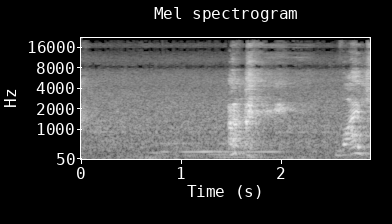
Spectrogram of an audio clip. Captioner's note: hahaha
